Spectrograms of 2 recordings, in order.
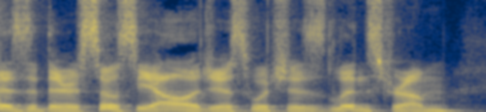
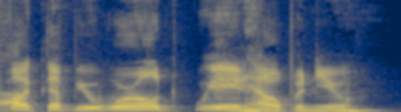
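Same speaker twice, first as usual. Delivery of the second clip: mock condescending, snarky sarcasm; 4 semitones higher than usual. Player retelling a game character's line, mimicking a snarky tone. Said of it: "so snarky and so just like sarcastic and condescending".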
